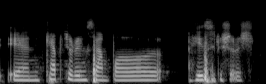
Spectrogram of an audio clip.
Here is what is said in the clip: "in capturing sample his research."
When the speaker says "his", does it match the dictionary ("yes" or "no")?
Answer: no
